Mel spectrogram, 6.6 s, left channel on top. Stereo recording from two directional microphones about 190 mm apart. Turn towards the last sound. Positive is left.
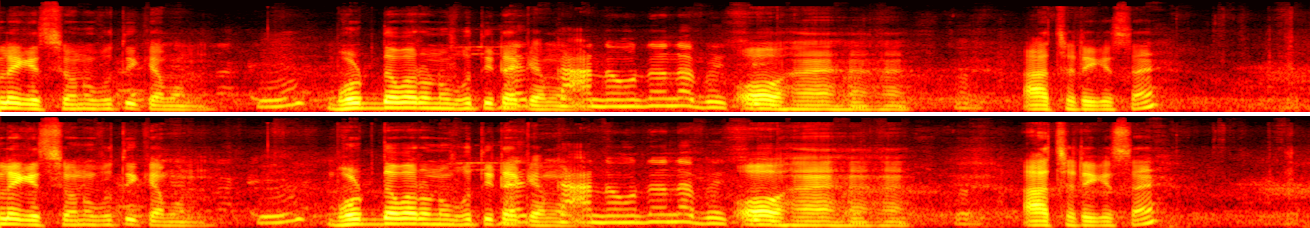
turn(degrees=20)  # may be behind; listen again after turning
